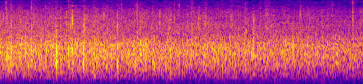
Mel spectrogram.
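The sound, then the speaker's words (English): A crowd of people clapping together, a dense, continuous wash of many hands at a steady, fairly soft level with no voices over it, giving the Lord a big hand clap. “Shall we give the Lord a big hand clap, shall we?”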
